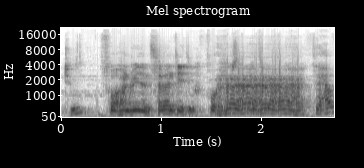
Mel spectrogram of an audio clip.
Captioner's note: laughs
